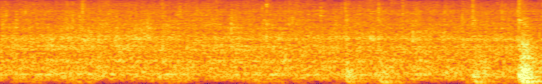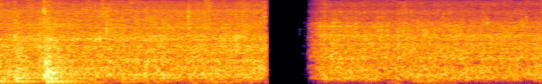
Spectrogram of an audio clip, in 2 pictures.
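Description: Steady sizzling hiss of chicken and vegetables frying in the pot, with a few short knocks of the spatula against the pot about halfway through. The sound drops out for a moment a little before the end.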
